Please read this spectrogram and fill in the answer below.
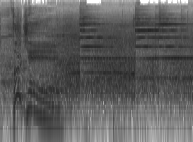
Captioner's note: bell ringing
